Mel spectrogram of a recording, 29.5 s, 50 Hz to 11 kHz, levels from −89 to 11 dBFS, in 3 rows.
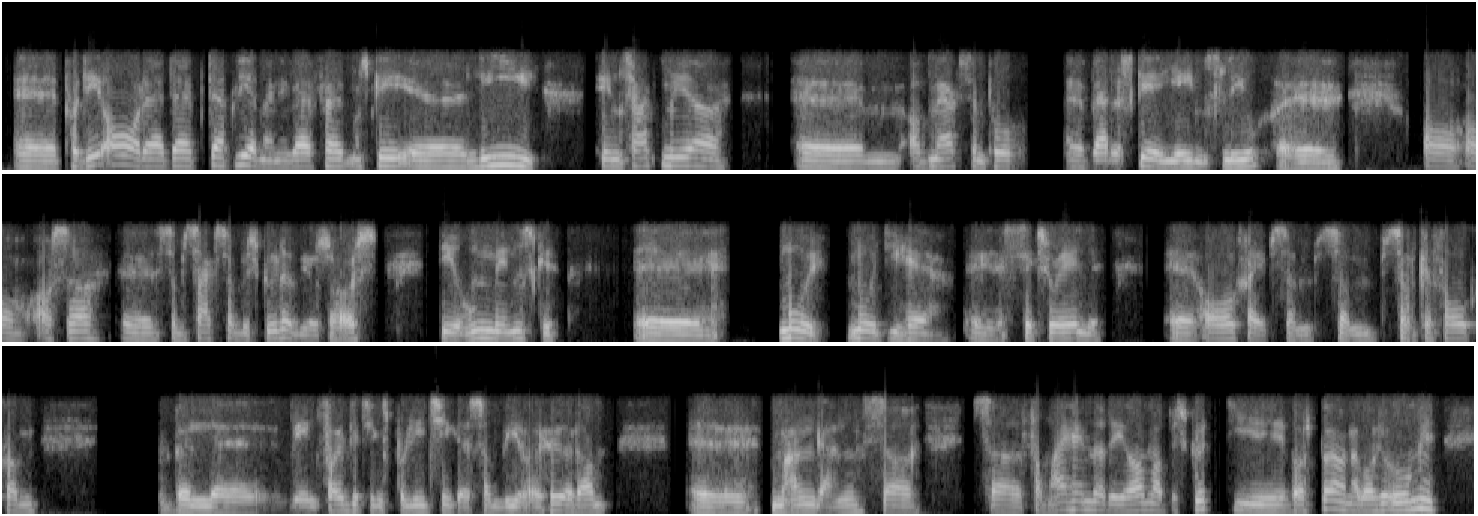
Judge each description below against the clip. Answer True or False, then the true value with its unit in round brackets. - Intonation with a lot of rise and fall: False (2.7 semitones)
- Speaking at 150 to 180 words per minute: True (175 wpm)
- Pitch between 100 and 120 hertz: False (130 Hz)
